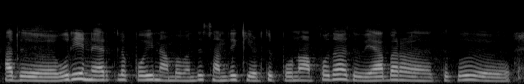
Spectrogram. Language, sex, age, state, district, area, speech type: Tamil, female, 45-60, Tamil Nadu, Krishnagiri, rural, spontaneous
